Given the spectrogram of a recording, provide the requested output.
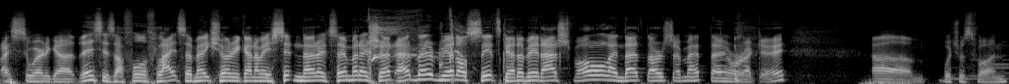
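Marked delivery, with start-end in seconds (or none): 0.0-7.9 heavy Irish brogue laid on thick, pitched up. Retelling a gate agent announcing a full flight, in a thick Irish accent. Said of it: "He had an a really thick Irish accent".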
